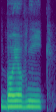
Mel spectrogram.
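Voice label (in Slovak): "bojovník", Slovak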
